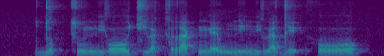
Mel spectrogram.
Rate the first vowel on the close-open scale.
mid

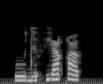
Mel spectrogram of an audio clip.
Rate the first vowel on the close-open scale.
close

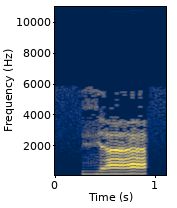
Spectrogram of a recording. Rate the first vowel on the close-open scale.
open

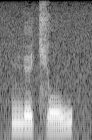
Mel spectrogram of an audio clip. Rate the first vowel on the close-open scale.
mid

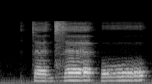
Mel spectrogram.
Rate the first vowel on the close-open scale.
mid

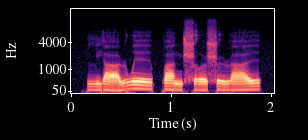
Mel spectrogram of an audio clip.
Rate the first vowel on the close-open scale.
open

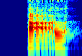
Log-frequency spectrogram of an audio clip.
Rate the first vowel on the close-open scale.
open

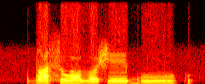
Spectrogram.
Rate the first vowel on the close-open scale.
mid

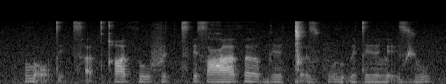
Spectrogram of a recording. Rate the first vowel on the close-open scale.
mid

